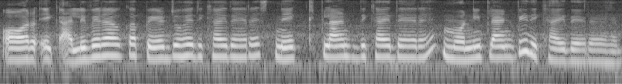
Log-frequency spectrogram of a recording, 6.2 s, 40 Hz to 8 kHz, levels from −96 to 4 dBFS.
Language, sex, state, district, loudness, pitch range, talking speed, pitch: Hindi, female, Delhi, New Delhi, -16 LUFS, 200-230 Hz, 240 wpm, 220 Hz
